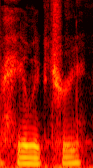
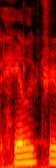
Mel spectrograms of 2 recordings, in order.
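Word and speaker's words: Haligtree: I'll start pronouncing it Alex turning instead of halik tree just because I like pronouncing things right and I've seen some people pronounce it Haley tree but most people pronounce it Alex tree and I just when I'm looking at how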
